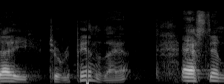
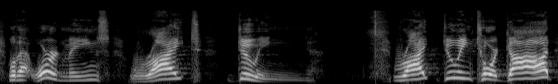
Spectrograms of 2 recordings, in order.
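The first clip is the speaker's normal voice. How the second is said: emphatic preaching; 4 semitones higher, 7 dB louder, much slower than usual. Acted. Emphatic slow definition.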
